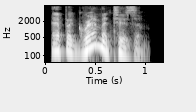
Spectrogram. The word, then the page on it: epigrammatism: British English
